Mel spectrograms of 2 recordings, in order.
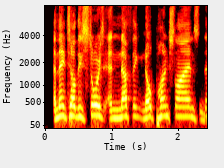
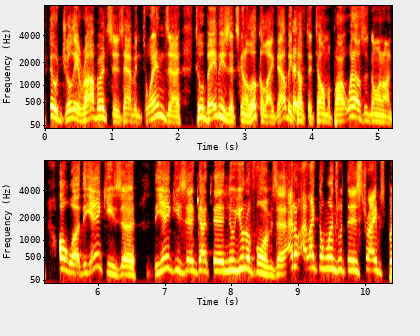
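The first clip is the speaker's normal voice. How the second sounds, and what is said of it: Imitates another person's voice. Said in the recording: “his impression”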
